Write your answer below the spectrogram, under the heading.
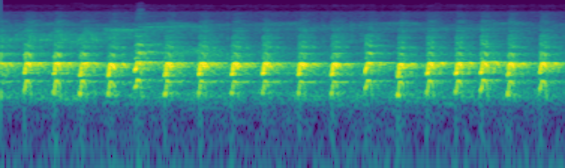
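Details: Pileated woodpecker calling with a slightly uneven string of strong, nasal kuk notes, a little over two per second, clean and unaccompanied.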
